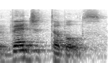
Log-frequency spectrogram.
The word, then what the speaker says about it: vegetables: vegetales vegetables fíjense que la g g e verdad la g seguida de la letra e se pronuncia J J así que vegetables la palabra para fruta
